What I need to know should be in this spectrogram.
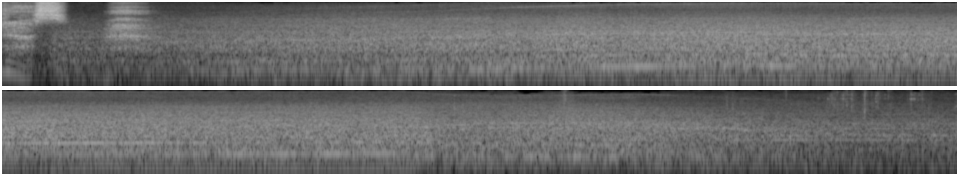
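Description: A heavy machine's engine roars steadily.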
